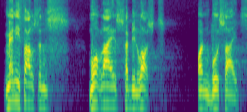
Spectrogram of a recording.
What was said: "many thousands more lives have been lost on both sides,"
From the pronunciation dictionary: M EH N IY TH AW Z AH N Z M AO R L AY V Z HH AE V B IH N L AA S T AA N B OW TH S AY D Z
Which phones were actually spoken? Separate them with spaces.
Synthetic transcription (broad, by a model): M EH N IY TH AW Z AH N S M AO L AY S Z HH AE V B IH N L AA S T AA N B OW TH S AY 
